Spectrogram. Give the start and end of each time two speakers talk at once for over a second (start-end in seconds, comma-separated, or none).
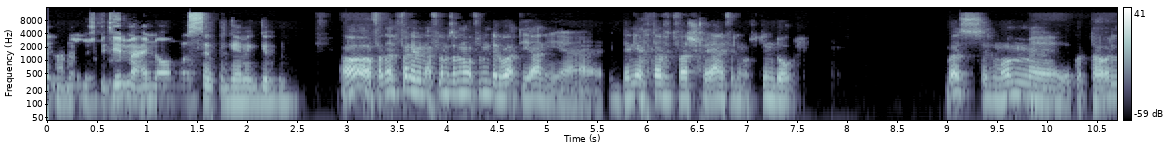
none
